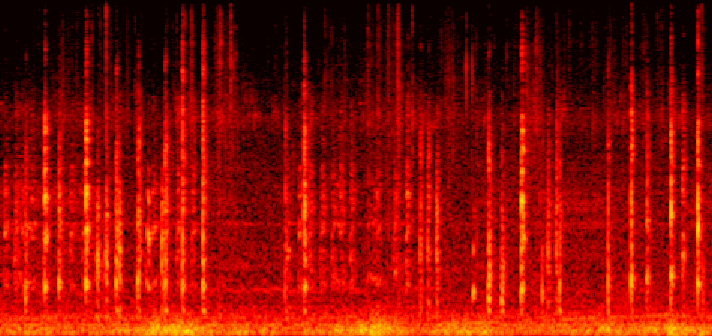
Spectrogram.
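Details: A rooster telling hens where the food is, giving rapid short clucks in uneven bursts over a steady low rumble of background noise.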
